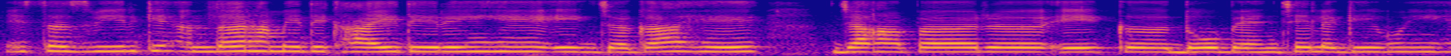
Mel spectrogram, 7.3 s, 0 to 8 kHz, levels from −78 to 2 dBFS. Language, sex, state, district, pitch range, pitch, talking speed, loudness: Hindi, female, Madhya Pradesh, Bhopal, 230-250 Hz, 235 Hz, 165 wpm, -15 LUFS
